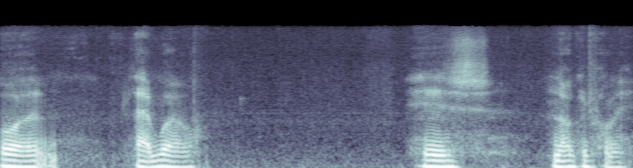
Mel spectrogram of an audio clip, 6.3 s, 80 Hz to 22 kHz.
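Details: Adult man with Parkinson's disease for over 20 years, onset in the mid-1980s with a left-hand tremor, taking daily pills; hypokinetic dysarthria.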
